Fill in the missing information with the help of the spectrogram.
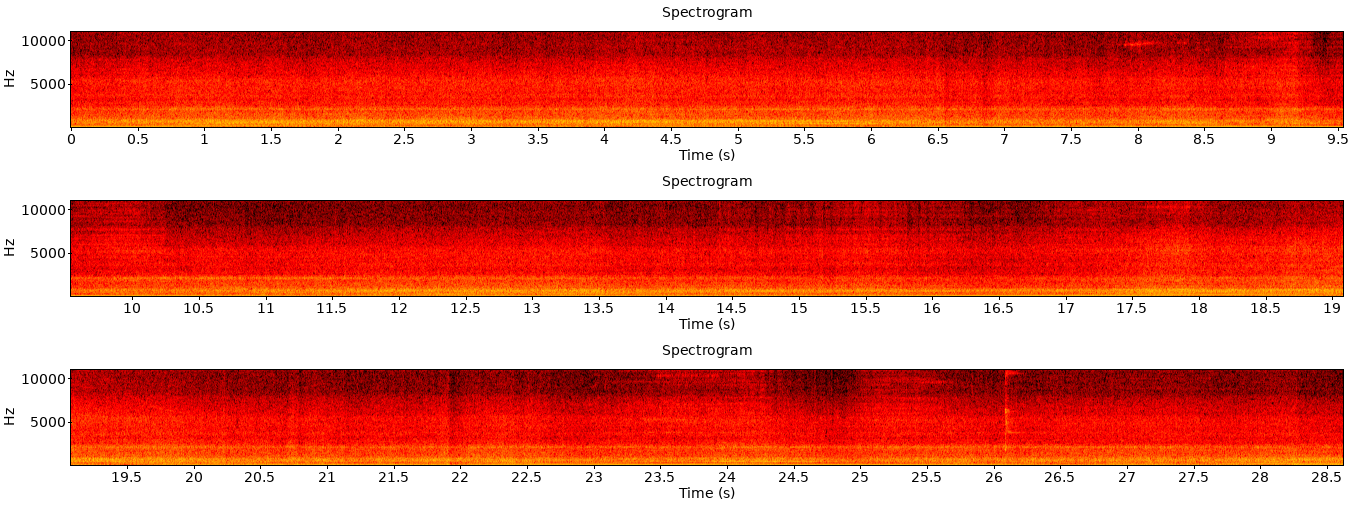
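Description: Race car engine heard from inside the cockpit, pulling hard around the track. Its pitch slides up and down and drops in steps, notably about ten seconds in and again near the end.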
